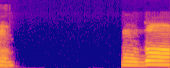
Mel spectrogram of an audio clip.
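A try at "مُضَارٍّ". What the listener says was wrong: Tidak rin, tapi mudor. Roknya tebal. Nah, tebal.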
